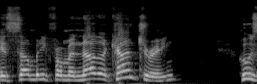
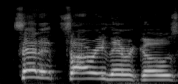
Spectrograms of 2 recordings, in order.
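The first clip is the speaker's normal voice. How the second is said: ordinary talk, nothing marked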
